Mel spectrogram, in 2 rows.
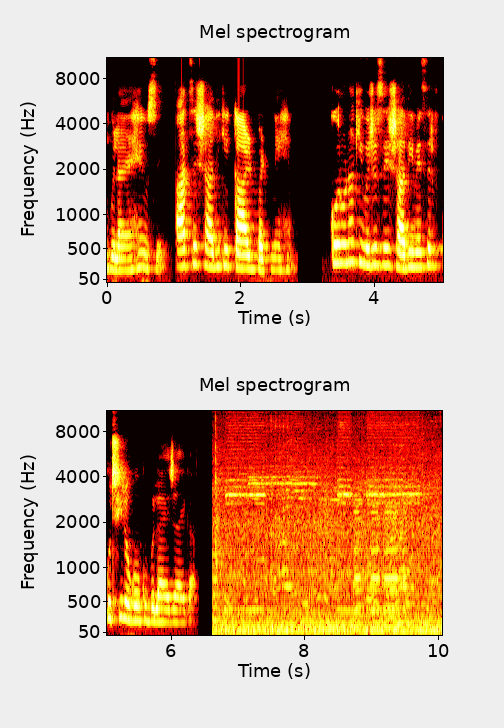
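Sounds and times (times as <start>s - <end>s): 
speech: 0.0s - 6.5s
car horns honking in city traffic: 6.6s - 10.0s
engines rumbling: 6.6s - 10.0s
roar of dense city traffic: 6.6s - 10.0s.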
